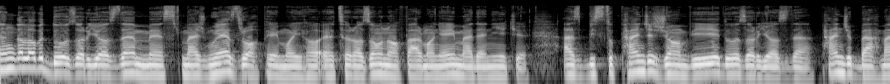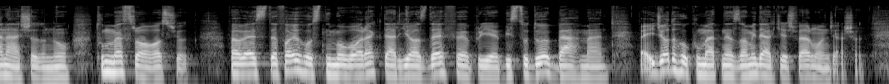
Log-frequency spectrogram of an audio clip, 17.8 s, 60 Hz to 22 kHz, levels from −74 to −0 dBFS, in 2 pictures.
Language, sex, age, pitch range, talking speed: Persian, male, 20-39, 110-140 Hz, 135 wpm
